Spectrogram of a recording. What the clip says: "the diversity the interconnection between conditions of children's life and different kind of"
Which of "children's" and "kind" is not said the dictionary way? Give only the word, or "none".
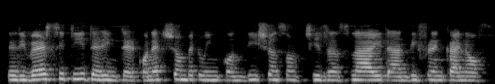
children's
